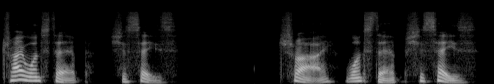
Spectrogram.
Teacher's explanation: when I was at the comma, I used the rising tone, more or less like I'm dragging the last word to show that I have more to say.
